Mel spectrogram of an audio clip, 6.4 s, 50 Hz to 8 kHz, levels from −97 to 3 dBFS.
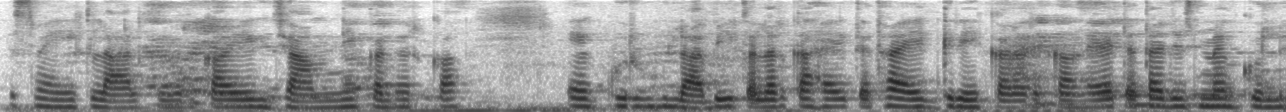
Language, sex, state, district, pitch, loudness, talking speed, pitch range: Hindi, female, Uttar Pradesh, Jalaun, 195 Hz, -19 LUFS, 225 wpm, 180-205 Hz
